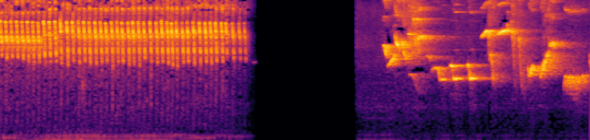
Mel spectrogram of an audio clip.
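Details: Long morning training recording of white-rumped shama (murai batu): a dense fast trill for nearly four seconds, a gap of silence, then a jumbled burst of harsh, rapidly changing whistles and chatter.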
